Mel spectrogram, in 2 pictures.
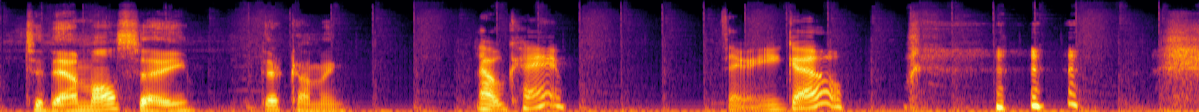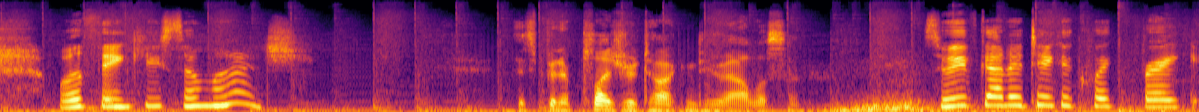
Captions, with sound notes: To them I'll say they're coming. - Okay, there you go (laughs). Well, thank you so much. - It's been a pleasure talking to you, Allison. (air whooshing) - So we've gotta take a quick break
